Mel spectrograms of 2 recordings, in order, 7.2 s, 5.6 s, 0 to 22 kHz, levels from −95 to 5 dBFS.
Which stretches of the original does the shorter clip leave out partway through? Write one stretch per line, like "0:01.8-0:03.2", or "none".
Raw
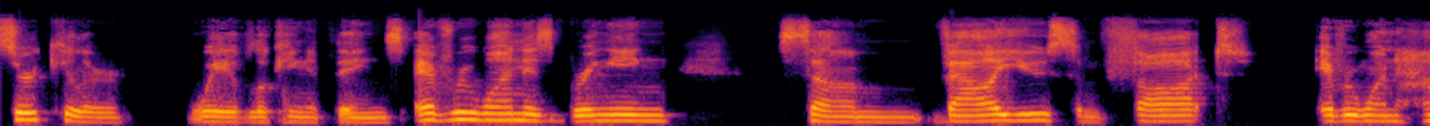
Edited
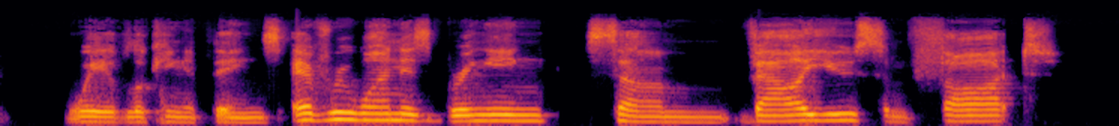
0:03.5-0:03.8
